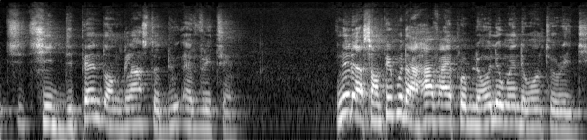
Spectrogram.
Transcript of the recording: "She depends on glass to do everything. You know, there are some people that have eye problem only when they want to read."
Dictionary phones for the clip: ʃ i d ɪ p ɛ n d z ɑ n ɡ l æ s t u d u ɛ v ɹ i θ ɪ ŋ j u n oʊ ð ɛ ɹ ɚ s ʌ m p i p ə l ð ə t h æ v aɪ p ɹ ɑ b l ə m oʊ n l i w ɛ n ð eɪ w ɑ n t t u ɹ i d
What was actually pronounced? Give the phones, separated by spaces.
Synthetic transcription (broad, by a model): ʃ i d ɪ p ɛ n d ɑ n ɡ l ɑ s t u d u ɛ v ɹ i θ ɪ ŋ j u n oʊ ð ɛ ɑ s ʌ m p i p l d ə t h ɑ v aɪ p ɹ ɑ b l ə m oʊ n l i w ɛ n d eɪ w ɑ n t t u ɹ i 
